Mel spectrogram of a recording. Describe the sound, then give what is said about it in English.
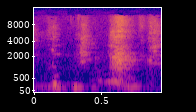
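A dog whimpers softly in the background, a few short, high, whiny sounds in quick succession, faint, with no one talking over them. “that is my dog. dog. In the background.”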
